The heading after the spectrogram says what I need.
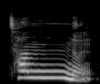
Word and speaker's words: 첫눈: And next, the first snow, 첫눈. 첫 ends with T sounds, 첫, 첫, and next syllable start with ni은. This case, 첫 is pronounced as 천, 첫눈, 첫눈.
